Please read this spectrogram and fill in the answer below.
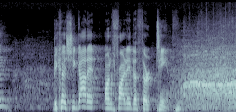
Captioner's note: audience laughing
